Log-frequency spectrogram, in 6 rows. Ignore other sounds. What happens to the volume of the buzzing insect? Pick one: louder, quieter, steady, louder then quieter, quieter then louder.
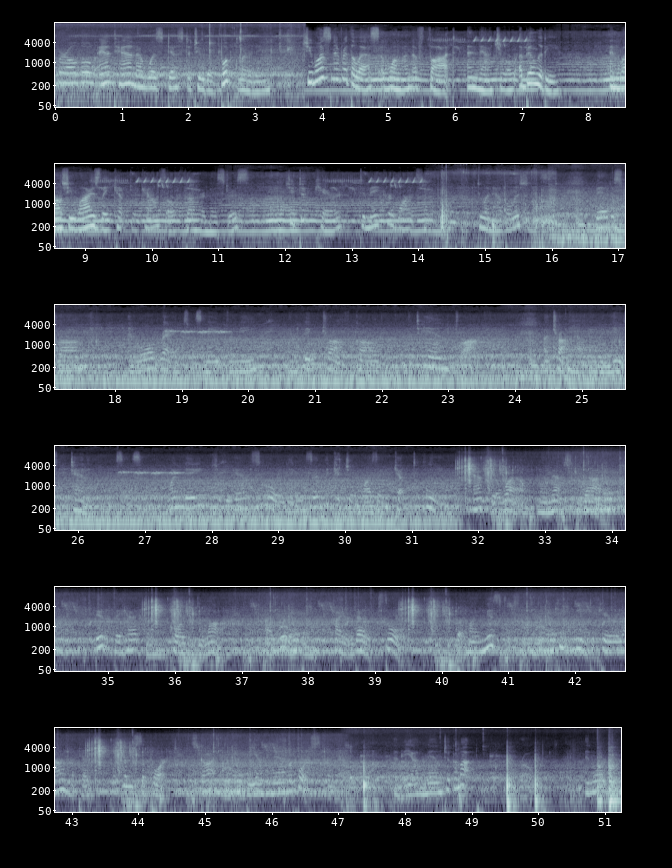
steady.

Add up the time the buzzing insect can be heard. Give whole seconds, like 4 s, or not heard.
51 s.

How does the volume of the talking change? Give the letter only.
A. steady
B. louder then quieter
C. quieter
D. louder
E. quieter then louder
C.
